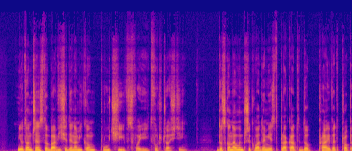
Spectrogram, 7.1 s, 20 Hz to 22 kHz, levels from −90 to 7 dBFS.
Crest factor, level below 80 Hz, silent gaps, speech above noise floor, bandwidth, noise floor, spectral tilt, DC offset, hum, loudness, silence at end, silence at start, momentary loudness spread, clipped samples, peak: 16 dB; -44 dBFS; none; 37 dB; 18 kHz; -53 dBFS; -5.5 dB/octave; under 0.1%; none; -17 LUFS; 0 s; 0.35 s; 11 LU; under 0.1%; -2 dBFS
